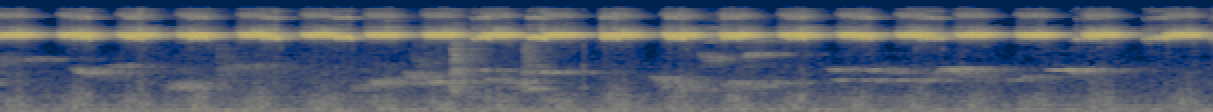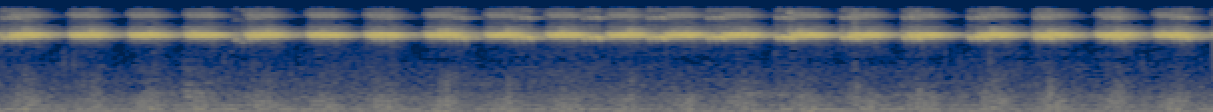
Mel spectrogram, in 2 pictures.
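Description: A cricket chirps steadily, a high, shrill trill pulsing in a fast, even rhythm.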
